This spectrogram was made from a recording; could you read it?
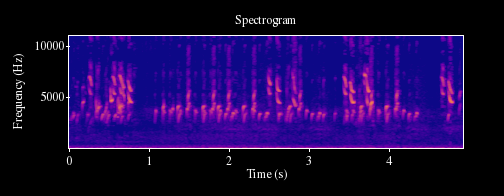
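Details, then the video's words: Goldfinch twittering song of rapid chirps with louder tinkling bursts near the start and middle, separated by quieter chatter. "The Captivating Call of Goldfinches"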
